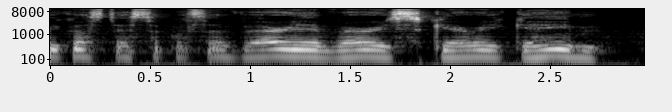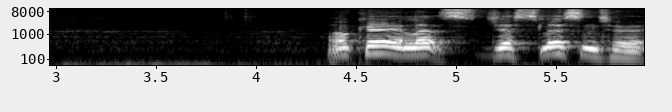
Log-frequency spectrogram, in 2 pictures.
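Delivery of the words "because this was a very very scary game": soft, hushed, slight half-whisper. Testing a microphone recording by half-whispering a little: half-whispering a little. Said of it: "I'm gonna start whispering a little bit".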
